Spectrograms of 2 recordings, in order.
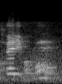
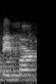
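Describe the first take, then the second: First: The p sounds have a strong puff of air. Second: The p sounds have no puff of air. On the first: The speaker calls it right. "মুখ থেকে একটু বাতাস বের হবে" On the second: The speaker calls it wrong. "পেপার না বলে"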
